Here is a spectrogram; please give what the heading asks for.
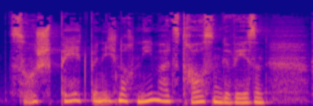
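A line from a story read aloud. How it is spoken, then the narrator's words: Whispered. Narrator (German): flüsterte sie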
